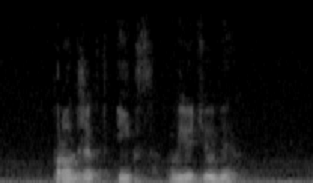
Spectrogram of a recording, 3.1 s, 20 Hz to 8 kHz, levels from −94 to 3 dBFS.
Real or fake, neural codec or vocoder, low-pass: real; none; 7.2 kHz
